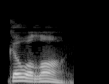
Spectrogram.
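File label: "go along" spoken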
